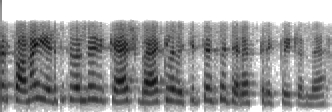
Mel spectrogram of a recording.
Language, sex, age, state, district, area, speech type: Tamil, female, 30-45, Tamil Nadu, Dharmapuri, rural, conversation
